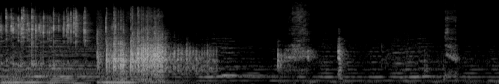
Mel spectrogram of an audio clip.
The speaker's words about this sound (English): I'm just gonna roll some dice here. I'm just gonna make sure I find enough of them. Oh, there we go.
